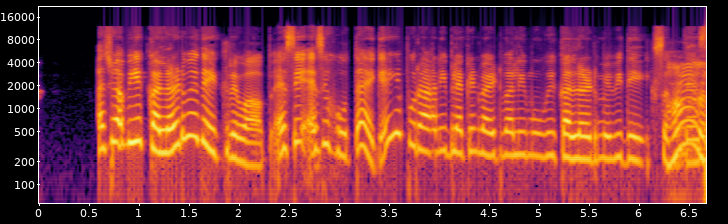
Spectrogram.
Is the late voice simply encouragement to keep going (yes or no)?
no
